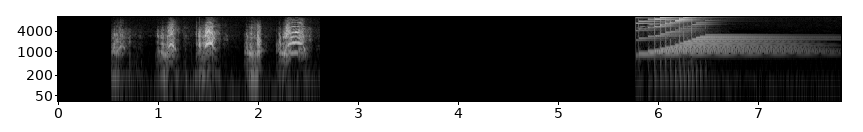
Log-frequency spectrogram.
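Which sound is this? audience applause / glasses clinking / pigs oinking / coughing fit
pigs oinking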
